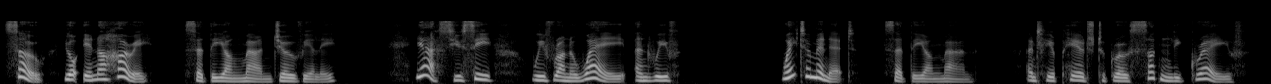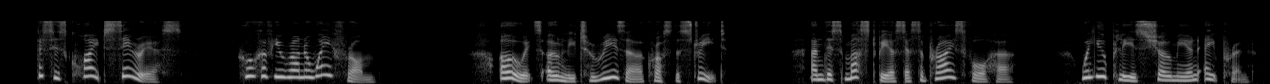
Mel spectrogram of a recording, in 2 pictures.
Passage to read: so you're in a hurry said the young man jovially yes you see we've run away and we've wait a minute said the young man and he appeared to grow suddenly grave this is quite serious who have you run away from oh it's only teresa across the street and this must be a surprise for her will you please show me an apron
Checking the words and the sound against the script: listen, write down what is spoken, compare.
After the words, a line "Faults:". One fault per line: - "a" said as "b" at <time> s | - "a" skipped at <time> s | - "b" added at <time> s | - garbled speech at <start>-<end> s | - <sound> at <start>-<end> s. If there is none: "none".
so you're in a hurry said the young man jovially yes you see we've run away and we've wait a minute said the young man and he appeared to grow suddenly grave this is quite serious who have you run away from oh it's only teresa across the street and this must be a a surprise for her will you please show me an apron
Faults:
- "a" added at 21.7 s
